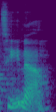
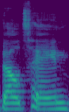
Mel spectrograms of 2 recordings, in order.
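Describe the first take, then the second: First: The name starts 'bee-yowl' with three syllables. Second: The name has two syllables, starting like 'bell'. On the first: The speaker calls it right. "You actually have to like put the Yowl in there" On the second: The speaker calls it wrong. "I would pronounce it Beltane, but that's not correct"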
